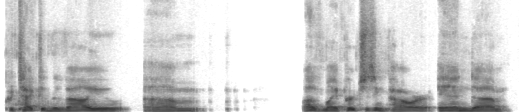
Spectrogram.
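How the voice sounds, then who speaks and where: A middle-aged man, a fund manager, answering interview questions in a halting way with many fillers, his voice deepened by illness. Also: poor audio. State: recovering from covid, voice deepened.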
